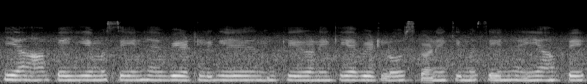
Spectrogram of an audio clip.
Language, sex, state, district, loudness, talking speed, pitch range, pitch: Hindi, female, Haryana, Rohtak, -15 LUFS, 195 wpm, 195-200 Hz, 200 Hz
